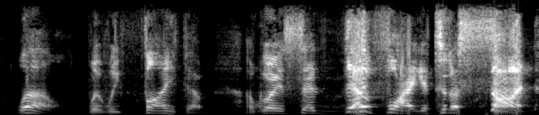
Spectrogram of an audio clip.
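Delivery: building to a furious loud shout; crude threat. Acted. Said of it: "Rainbow crudely said".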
